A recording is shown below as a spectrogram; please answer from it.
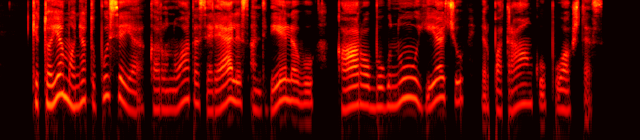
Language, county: Lithuanian, Panevėžys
